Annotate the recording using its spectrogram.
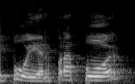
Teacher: de poer para pôr, houve a queda do E. Tá? Essa queda no interior caracteriza uma síncope.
